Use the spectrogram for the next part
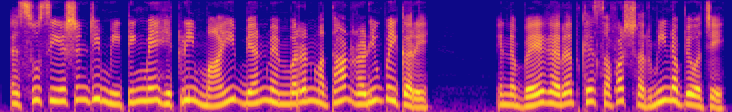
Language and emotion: Sindhi, disgusted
